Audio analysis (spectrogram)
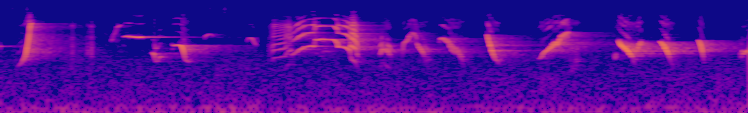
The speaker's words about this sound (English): I've been very carefully following this male lyrebird through the forest. He's keeping company with two females. I've been gradually getting closer to him, and now I'm quite close. It's why I'm keeping my voice down.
